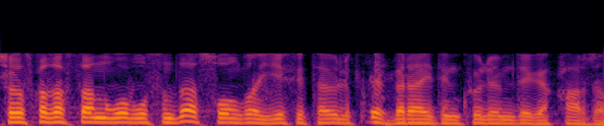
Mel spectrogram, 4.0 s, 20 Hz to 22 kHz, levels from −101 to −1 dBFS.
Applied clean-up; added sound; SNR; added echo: neural mask model Resemble Enhance denoiser.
